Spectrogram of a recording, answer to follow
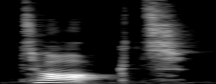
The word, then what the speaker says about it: talked: O E não tem som e o D tem som de T também. Talked.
